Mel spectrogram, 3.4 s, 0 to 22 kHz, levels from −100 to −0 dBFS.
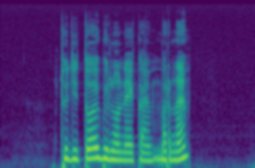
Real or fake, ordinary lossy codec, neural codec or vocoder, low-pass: real; none; none; 19.8 kHz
